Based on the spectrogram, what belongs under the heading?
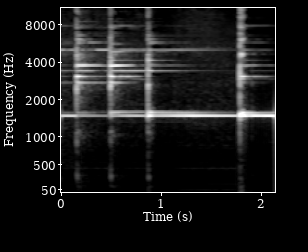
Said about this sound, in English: We mostly make them ourselves. These are just, that is a pin hammer. And as you work on that anvil, it's going to change.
